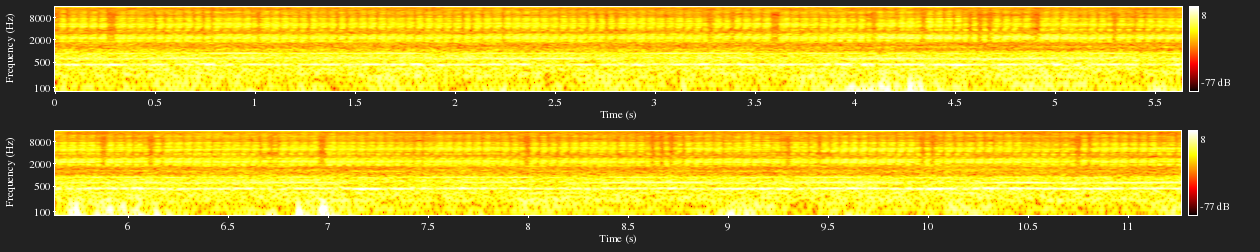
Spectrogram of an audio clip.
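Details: Treadmill running before the drive belt is removed: a steady high squeal and whine over a soft motor hum.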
